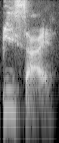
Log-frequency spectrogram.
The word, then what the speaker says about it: B-side: And that side is called B-side. Spelled like beside, but it's pronounced B-side. B-side.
